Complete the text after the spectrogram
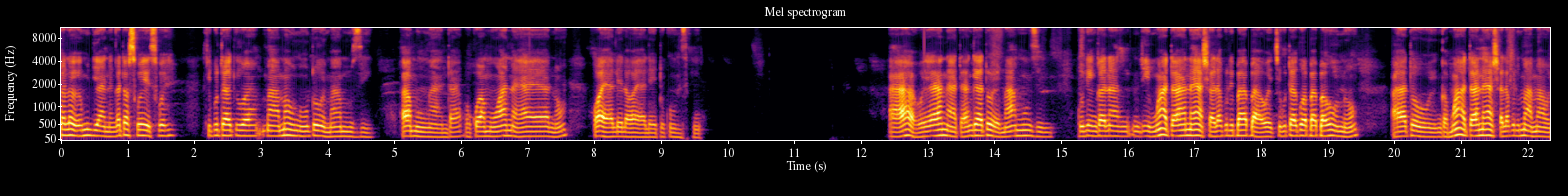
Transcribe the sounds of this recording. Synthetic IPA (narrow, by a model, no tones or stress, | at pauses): alawɛmud͡ʒanɛŋɡatasɔɛswɛ | t͡ʃikutakiwamamaunɔutɔwɛmaːmuzi | amuŋandaɔkuamuwanajajajanɔ | wajalɛlawajalɛtukunziku | awɛanaataŋɡiatɔwɛmaːmuzi | kuliŋɡanandimwataːnajaʃalakulibabawɛt͡ʃikutak̬iwaɓabahunɔ | atɔwɛŋɡamwataːnajaʃalakulimama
